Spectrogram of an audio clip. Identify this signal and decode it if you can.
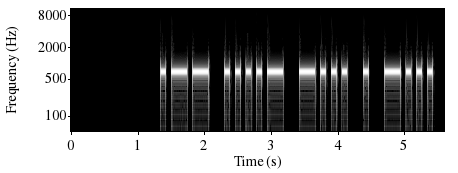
Morse code, heard as a keyed tone, about 16 wpm, 700 Hz. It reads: W4BEB
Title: USA Call Signs - 5 Characters - Repeated 2x - 15wpm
